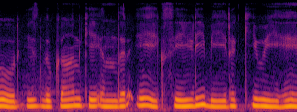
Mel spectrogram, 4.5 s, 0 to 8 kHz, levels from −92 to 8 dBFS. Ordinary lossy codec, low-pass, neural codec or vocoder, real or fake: none; 7.2 kHz; none; real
